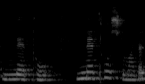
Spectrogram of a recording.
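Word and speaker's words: Gnathostomata: एंथा और दूसरा था नेथोन स्टोमाटा जिसमें जी साइलेंट था राइट मैं ये हाफ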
